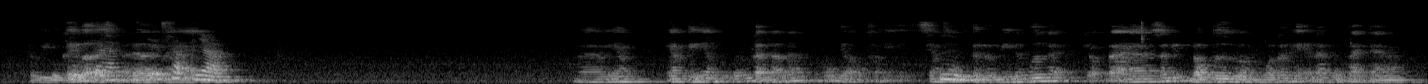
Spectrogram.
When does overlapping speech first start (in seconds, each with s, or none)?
0.7 s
